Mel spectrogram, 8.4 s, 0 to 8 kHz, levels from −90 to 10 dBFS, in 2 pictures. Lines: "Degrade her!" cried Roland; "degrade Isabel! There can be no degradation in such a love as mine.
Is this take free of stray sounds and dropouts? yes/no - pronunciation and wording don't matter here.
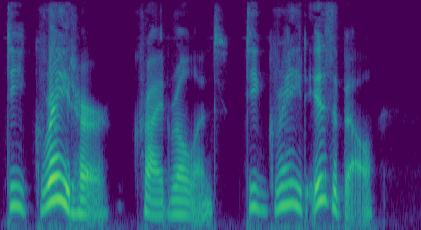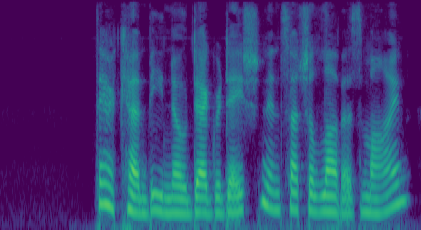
yes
